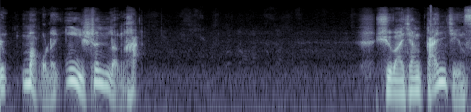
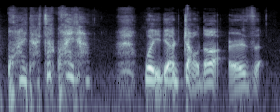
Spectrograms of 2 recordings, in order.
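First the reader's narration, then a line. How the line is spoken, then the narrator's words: Crying, urgent. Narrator (Chinese): 张敏不停地哭着敦促丈夫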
